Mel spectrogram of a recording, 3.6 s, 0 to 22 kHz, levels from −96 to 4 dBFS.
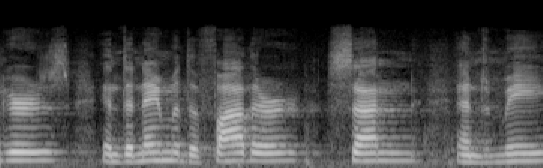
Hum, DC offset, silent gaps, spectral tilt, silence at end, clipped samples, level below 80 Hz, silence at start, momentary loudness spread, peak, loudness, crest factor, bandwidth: none; under 0.1%; none; -5.5 dB/octave; 0 s; under 0.1%; -56 dBFS; 0 s; 12 LU; -4 dBFS; -23 LUFS; 18 dB; 10.5 kHz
